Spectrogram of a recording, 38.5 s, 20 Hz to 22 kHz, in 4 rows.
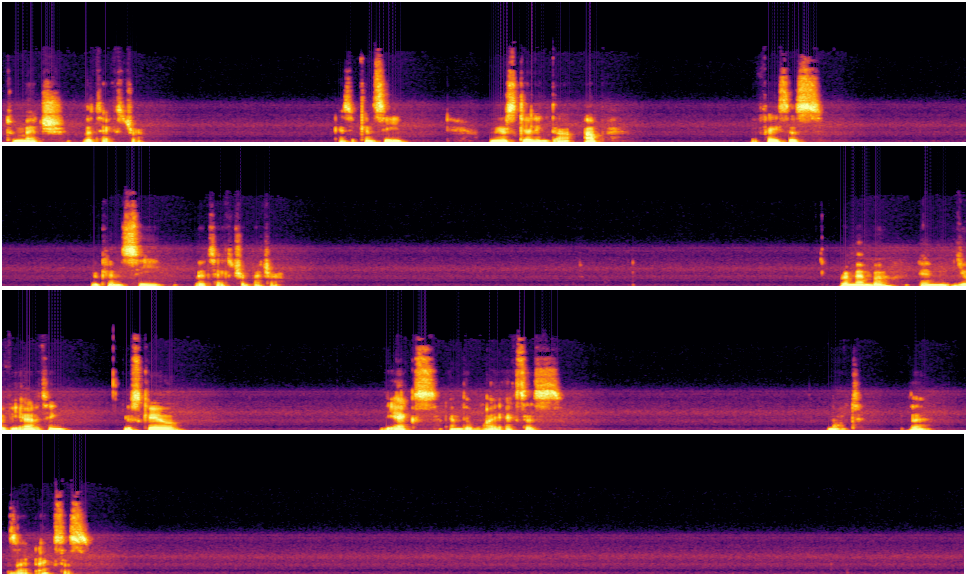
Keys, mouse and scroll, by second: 0.0-2.2 drag, 2.2-38.5 middle drag.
